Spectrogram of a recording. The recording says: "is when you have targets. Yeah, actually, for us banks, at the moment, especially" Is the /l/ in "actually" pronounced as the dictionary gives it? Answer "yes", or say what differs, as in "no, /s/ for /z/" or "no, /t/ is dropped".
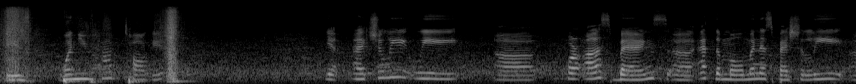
no, /w/ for /l/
